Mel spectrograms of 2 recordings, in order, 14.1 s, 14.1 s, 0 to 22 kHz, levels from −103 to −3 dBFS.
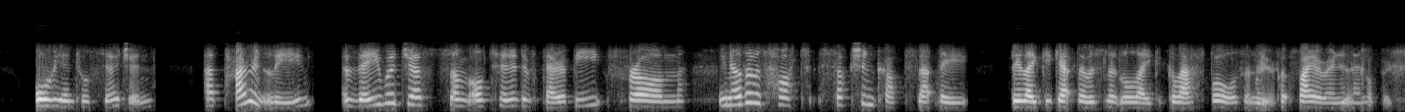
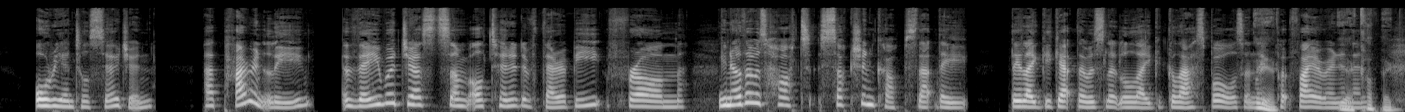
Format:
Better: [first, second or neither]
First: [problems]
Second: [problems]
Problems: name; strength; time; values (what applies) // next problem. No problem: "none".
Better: second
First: phone-call audio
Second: none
